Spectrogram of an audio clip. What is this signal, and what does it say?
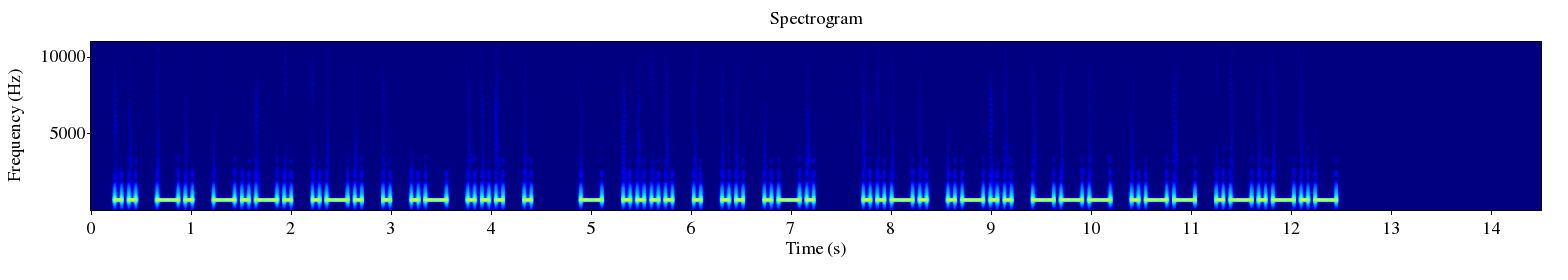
Morse code, heard as a keyed tone, about 17 wpm, 700 Hz. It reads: INCREASE THEIR FLOW.
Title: Sentences from Top 1200 Words 17wpm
